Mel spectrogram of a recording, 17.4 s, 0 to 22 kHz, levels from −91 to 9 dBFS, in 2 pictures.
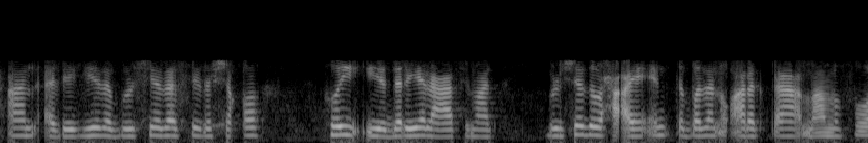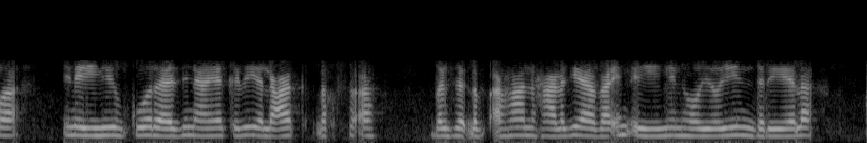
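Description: From start to finish, the speech carries G.723.1 codec damage, and it is heavy. The line passes roughly 150 Hz to 3.7 kHz, and nothing survives above 3.8 kHz. The codec models the voice in coarse 30 ms frames at a rate that fits about 6 kbit/s. So the sound is muffled and hoarse. Consonants smear together. The voice model lags behind fast changes.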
